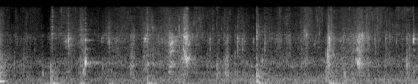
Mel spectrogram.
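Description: Gloved hands toss blanched greens in a steel bowl.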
